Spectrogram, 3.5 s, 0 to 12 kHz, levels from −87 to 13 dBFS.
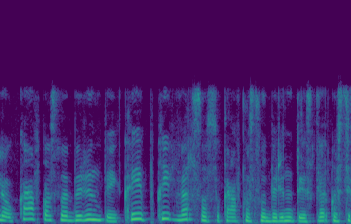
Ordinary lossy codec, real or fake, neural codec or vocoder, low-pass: Opus, 64 kbps; fake; codec, 16 kHz, 4 kbps, FunCodec, trained on Chinese and English, 50 frames a second; 7.2 kHz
